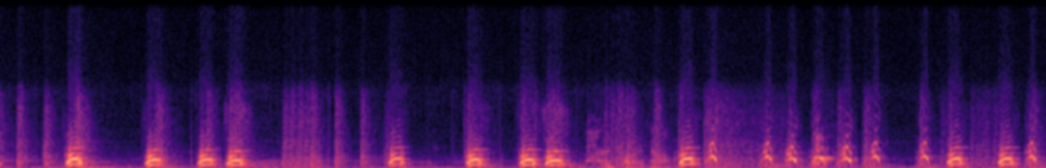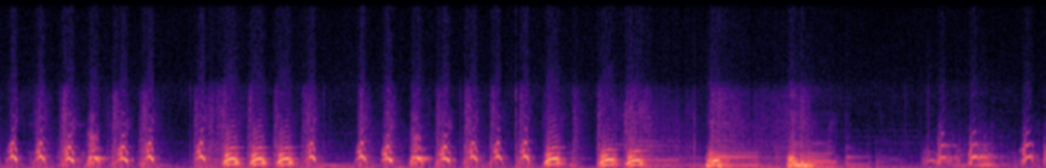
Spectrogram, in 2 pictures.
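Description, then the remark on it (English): A chorus of performing dogs barks and yelps in rapid, rhythmic bursts for about twenty seconds, 'singing' a song and turning backflips as they do, the overlapping barks rising and falling like a sing-along over a steady low hum. “Well, would you like to hear him sing another one?”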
